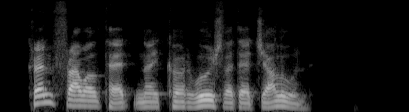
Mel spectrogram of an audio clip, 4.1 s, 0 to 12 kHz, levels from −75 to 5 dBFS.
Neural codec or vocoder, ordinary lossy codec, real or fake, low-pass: none; Opus, 16 kbps; real; 10.8 kHz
